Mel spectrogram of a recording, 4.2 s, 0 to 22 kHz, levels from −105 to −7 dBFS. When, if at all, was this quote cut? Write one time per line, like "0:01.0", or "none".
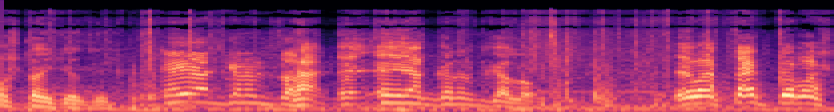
none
